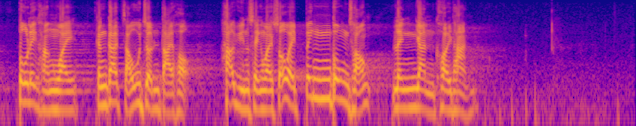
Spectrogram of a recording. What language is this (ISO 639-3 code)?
yue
